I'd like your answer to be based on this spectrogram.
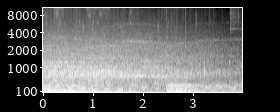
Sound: people cheering

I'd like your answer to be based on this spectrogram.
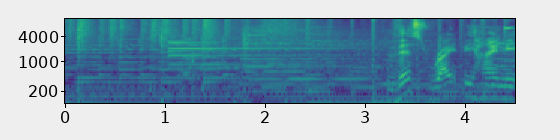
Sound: church bell

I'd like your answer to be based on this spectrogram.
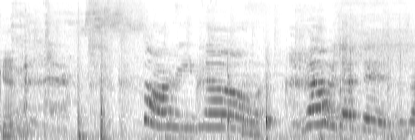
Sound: laughs

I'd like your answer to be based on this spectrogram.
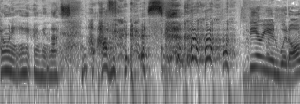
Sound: laughing

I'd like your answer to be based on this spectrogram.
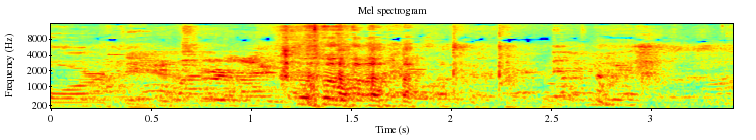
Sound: laughing

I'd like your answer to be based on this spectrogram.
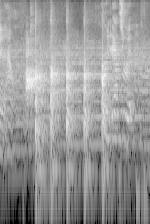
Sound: knocking on door

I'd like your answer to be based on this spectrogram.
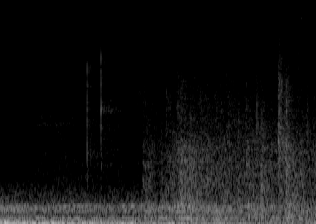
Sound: click

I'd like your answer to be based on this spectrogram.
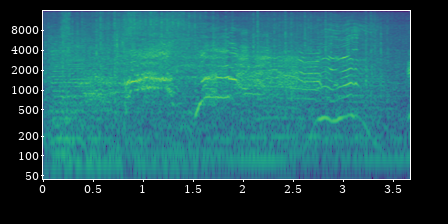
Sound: Squidward screaming

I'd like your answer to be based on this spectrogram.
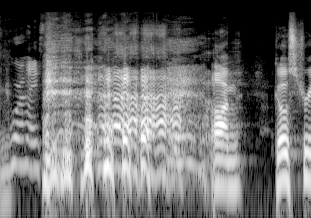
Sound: participants laughing

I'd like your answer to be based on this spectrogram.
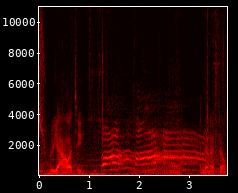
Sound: screaming

